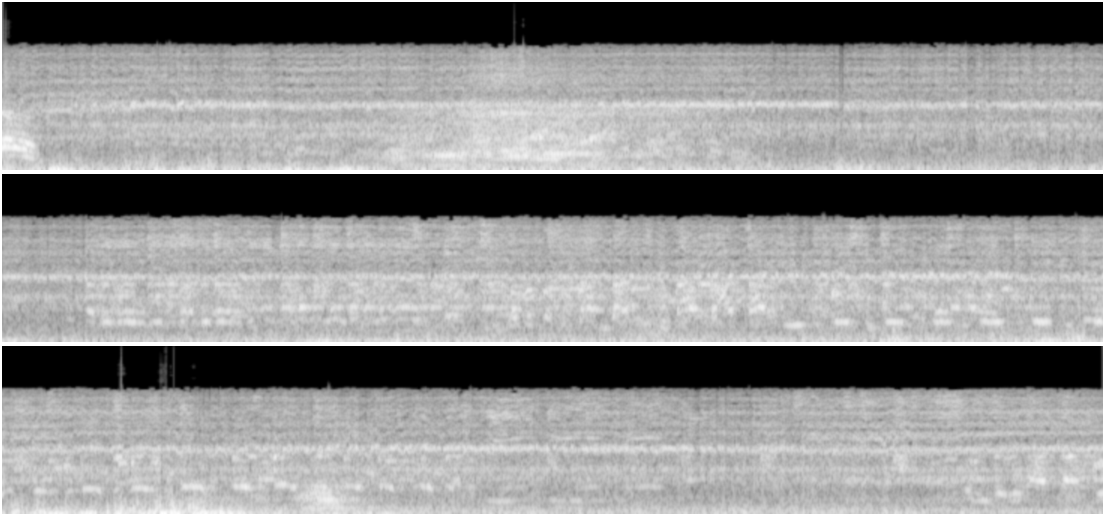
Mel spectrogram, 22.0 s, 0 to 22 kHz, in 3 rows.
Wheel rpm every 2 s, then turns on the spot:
200, 230, 230, 240, 230, 230, 220, 230, 220, 230, 220.
none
